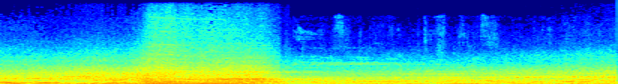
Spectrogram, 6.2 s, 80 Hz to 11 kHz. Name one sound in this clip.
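A V8 sports car engine roars.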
